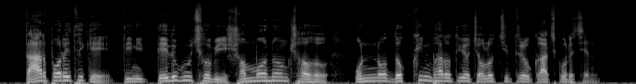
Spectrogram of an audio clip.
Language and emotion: Bengali, neutral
